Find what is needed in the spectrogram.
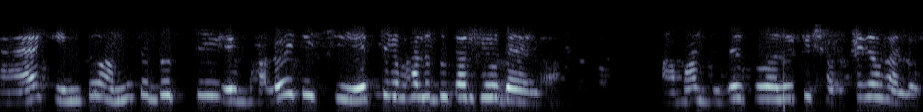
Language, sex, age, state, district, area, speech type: Bengali, female, 45-60, West Bengal, Birbhum, urban, conversation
